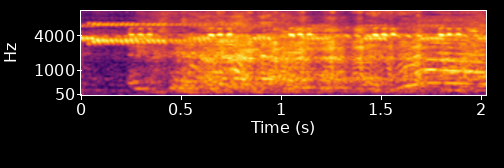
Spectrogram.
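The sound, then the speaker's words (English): A cricket noisemaker toy chirping: a continuous high, trilling chirp pulsing rapidly and evenly, fairly loud, with people talking underneath. “I brought my my cricket noisemaker.”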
